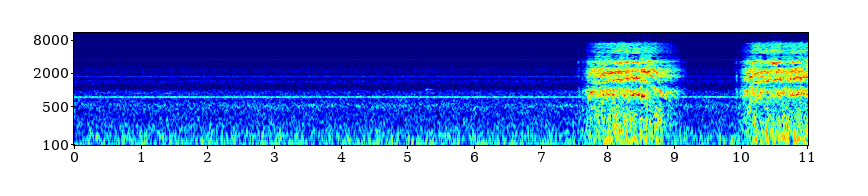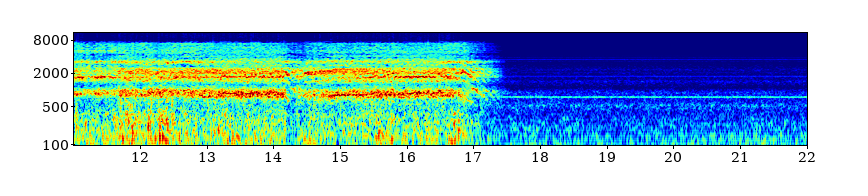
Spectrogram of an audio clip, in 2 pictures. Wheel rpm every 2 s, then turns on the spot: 0, 0, 0, 20, 70, 190, 210, 190, 140, 0, 0.
none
